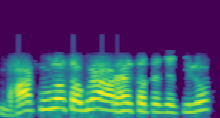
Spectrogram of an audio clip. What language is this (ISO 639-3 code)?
mai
